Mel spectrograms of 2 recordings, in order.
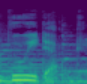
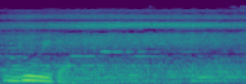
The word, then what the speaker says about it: geoduck: out of the way it may be spelled geoduck but it's pronounced gooey gooey ducks are the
